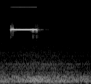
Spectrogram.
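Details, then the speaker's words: One short, high-pitched electronic beep as a Microdot Pro glucometer shuts off after control solution mode is switched off. "And now reactivate your test strip to confirm that is not requiring a control solution test and it will give you the blood diagram indicating that you it is off."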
